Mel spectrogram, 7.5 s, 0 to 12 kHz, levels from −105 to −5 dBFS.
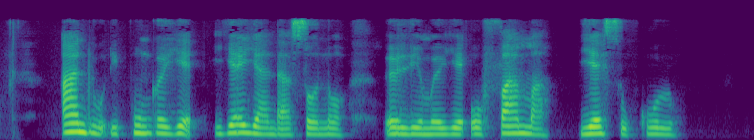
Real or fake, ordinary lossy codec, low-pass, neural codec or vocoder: fake; MP3, 48 kbps; 7.2 kHz; codec, 16 kHz, 0.8 kbps, ZipCodec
